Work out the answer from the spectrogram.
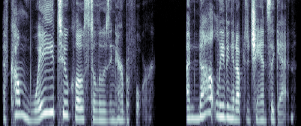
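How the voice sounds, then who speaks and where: A woman voicing a cocky, teasing teenage boy who protects his own, in animated, sarcastic audiobook banter. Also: mid-range voice, normal speed, no room sound, clean studio sound, lightly acted. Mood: protective. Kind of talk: audiobook character voice.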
